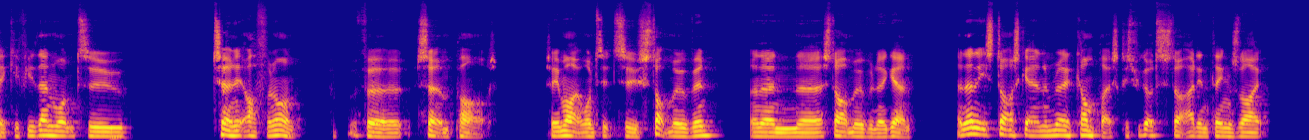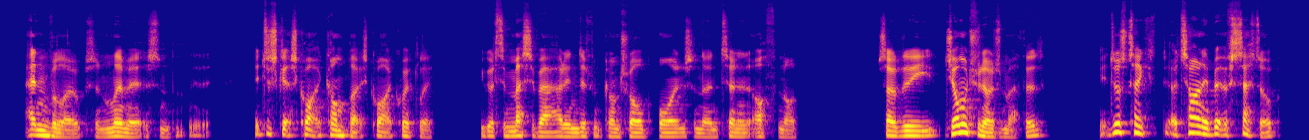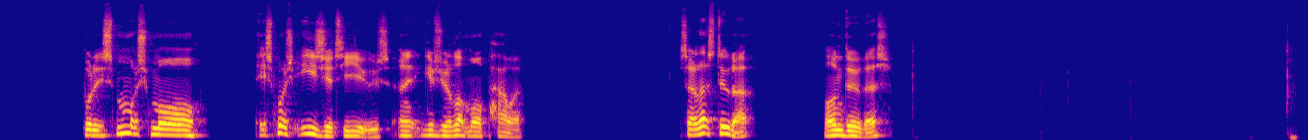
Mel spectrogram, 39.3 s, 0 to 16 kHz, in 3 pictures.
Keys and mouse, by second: 11.3-15.7 drag, 35.0 click, 35.3 space, 37.3 shift+Left, 38.6 a, 39.0 x.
